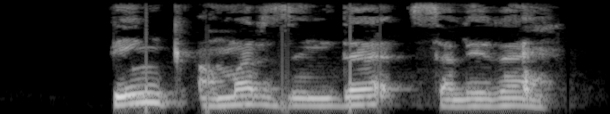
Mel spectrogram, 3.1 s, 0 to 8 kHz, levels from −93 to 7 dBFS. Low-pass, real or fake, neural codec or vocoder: 7.2 kHz; real; none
